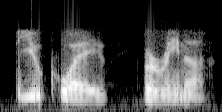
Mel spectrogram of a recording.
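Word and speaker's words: Fuquay-Varina: you got to tell me how to pronounce this place again where you live. – Unfortunate. Fuquay Varina. – All right, it is Fuquay.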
